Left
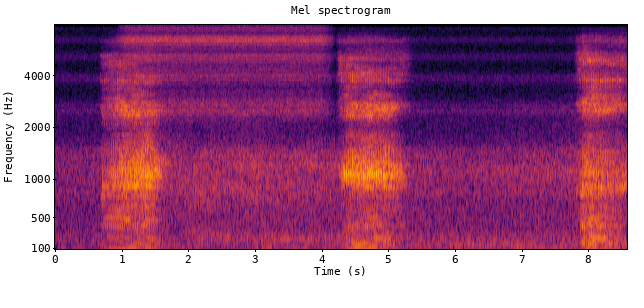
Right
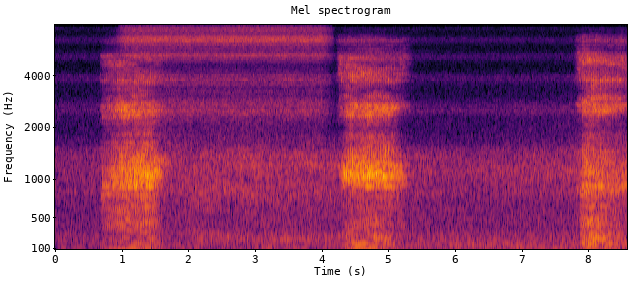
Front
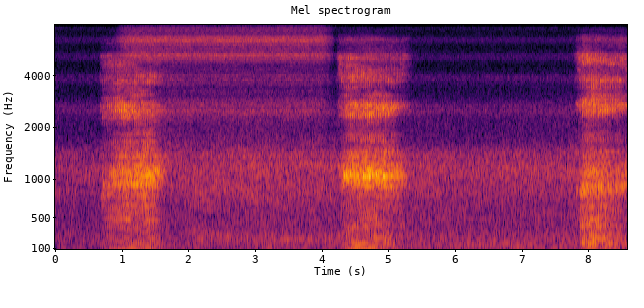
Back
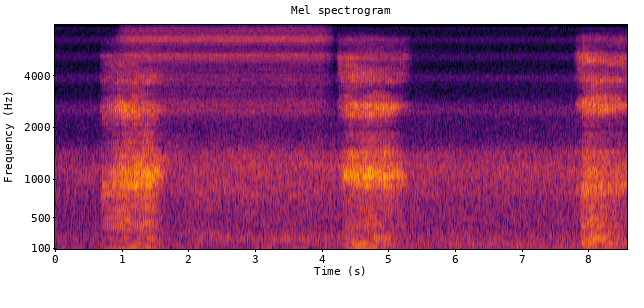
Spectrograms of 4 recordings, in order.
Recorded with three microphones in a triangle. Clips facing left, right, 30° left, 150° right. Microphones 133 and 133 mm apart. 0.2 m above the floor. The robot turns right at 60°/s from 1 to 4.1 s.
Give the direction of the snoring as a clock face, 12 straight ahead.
6 o'clock.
